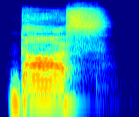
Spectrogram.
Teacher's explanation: Surnames starting with soft D that is dental, not retroflex. These are pronounced with the tongue touching the back of the upper teeth.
